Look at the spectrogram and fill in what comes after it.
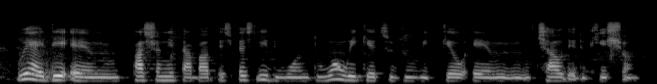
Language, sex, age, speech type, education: Nigerian Pidgin, female, 15-29, spontaneous, tertiary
